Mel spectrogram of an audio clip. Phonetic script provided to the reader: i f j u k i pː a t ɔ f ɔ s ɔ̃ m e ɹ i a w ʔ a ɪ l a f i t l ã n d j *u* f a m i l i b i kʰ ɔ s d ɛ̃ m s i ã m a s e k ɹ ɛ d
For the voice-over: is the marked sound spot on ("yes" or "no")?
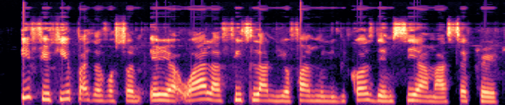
no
